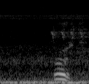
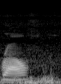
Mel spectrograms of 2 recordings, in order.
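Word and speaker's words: Routh: Ruth. We're going to say Ruth. R-O-U-T-H. And the mother is Mary Ruth Rowe. This was December 5th of 1841. Some may pronounce Ralph, some may say Ruth. It's R-O-U-T-H.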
